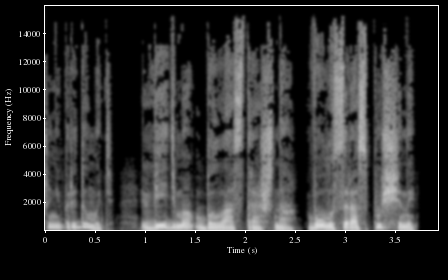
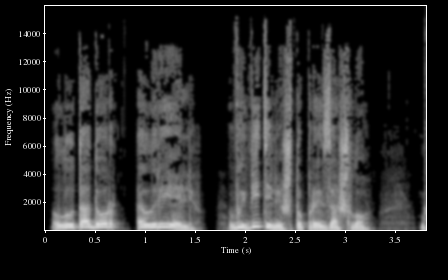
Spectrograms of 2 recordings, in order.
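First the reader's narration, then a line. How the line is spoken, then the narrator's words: Calm. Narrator (Russian): говорила она спокойно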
